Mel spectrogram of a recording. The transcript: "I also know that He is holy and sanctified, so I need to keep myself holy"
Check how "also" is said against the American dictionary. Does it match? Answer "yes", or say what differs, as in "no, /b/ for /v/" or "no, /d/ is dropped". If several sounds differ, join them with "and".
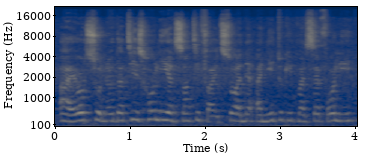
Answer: yes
